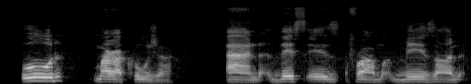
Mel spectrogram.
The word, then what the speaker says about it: maracuja: which is oud maracuja I've heard I've heard pronunciation such as oud maraqua I don't speak French I don't speak any other language except English Standard English so I am going to pronounce it as I see it fit oud maracuja and this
